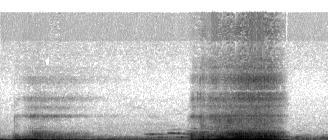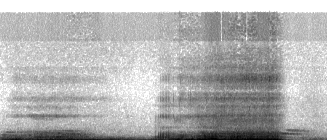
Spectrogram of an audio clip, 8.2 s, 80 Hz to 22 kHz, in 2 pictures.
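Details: Loud, rough snoring on each in-breath, about 29 breaths a minute, in a sleeping child; snoring noted as possibly one of the symptoms of nasal polyps.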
